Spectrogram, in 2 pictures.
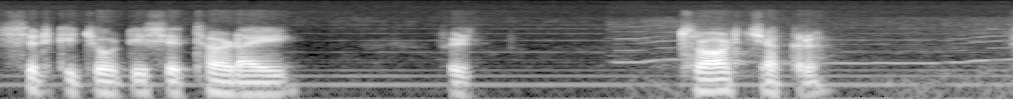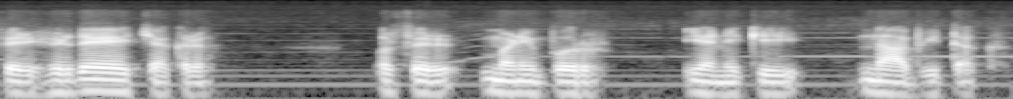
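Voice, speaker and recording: A meditation teacher and life coach with a low-pitched voice guides a meditation through calm, measured instructions in short phrases separated by pauses. He speaks very slowly, the recording sounds slightly dull, and faint music plays behind him.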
